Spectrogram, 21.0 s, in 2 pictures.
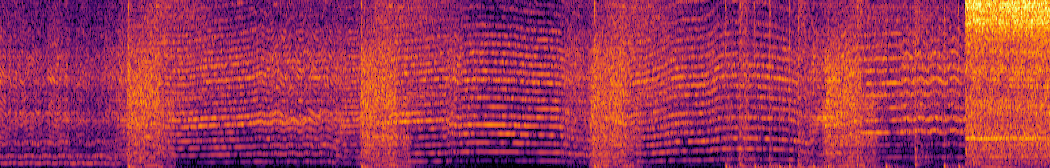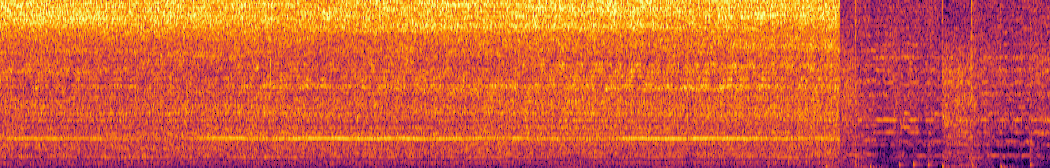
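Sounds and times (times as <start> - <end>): rock music: 0.0 - 9.7, 18.8 - 21.0
car engine running: 9.7 - 18.9
high whine: 9.7 - 18.9.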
